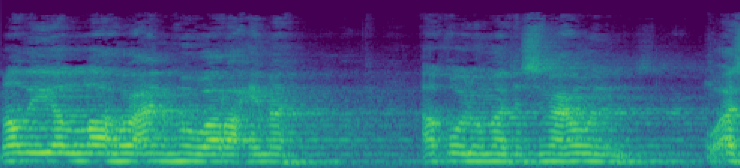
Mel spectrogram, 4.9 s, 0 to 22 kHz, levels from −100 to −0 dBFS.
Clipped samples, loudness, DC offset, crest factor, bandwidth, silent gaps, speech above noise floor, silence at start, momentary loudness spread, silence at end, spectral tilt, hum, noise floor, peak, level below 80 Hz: under 0.1%; -23 LUFS; under 0.1%; 16 dB; 13 kHz; none; 22 dB; 0 s; 17 LU; 0 s; -6.5 dB/octave; none; -45 dBFS; -8 dBFS; -64 dBFS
